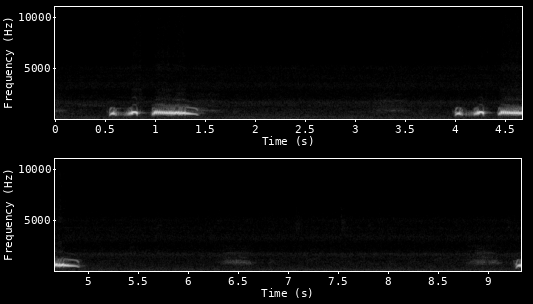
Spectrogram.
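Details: Decoy spotted dove repeating its three-note coo twice, roughly three and a half seconds apart, each phrase two quick hoots and a longer coo, with faint distant calls between.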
